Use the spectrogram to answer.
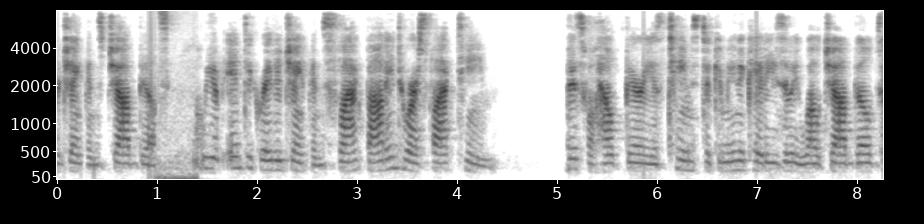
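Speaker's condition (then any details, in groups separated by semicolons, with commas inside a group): No condition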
